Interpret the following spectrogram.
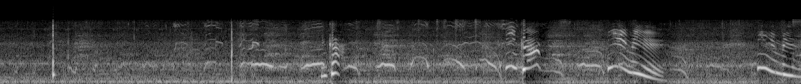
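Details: Several little wavering whimpers and sharp yips come from one-month-old female Jack Russell Terrier puppies, growing busier toward the end with a few falling squeals, above a low steady hum.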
